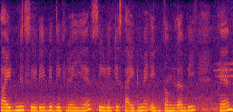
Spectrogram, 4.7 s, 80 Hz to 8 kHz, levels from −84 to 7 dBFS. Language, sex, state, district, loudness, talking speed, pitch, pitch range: Hindi, female, Goa, North and South Goa, -14 LUFS, 195 wpm, 220 Hz, 210-230 Hz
